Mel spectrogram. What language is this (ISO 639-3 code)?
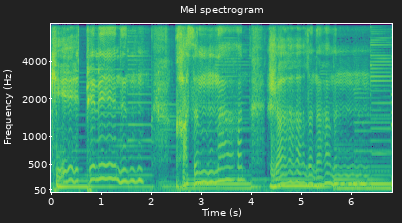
kaz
